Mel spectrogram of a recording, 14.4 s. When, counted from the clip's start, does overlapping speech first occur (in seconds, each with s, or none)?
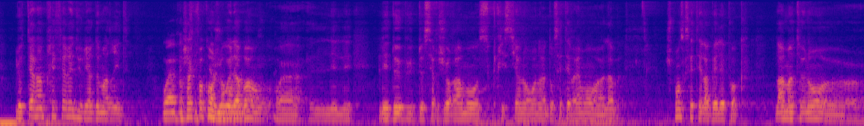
3.0 s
